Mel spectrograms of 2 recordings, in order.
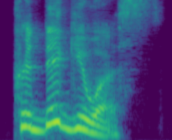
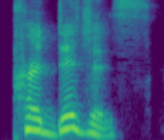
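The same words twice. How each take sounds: First: The syllable after 'd' has a 'you' sound. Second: The syllable after 'd' has an 'ih' sound. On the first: The speaker calls it wrong. "Option A" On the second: The speaker calls it right. "it's letter B. ... I po yun, hindi you"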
